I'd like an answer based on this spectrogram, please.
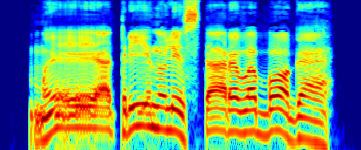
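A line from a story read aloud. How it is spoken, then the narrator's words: Creaky voice. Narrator (Russian): Проскрипела черепуха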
